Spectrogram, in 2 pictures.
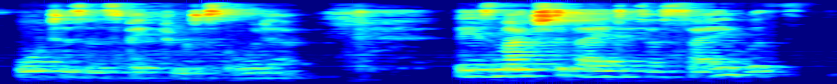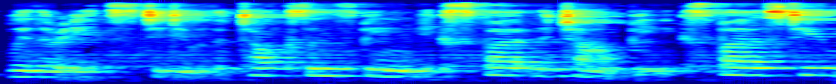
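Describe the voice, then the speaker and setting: A middle-aged South African woman, lowish in pitch, talks through a lesson in a thoughtful way, often pausing on fillers and restarting her sentences. She sounds set back from the microphone in a very echoey room, and the sound is a little dull with a faint hiss behind her. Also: a little mellow, far from the mic. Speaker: presenter of a parenting and child development talk. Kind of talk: informal educational talk.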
